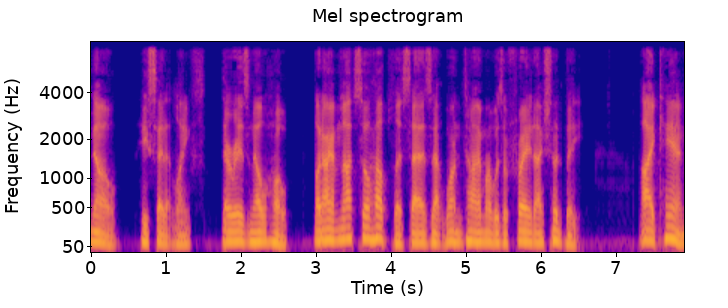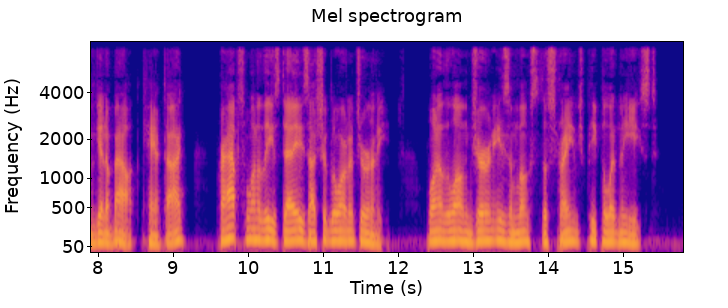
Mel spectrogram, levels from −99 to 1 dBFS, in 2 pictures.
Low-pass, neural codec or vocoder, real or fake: 7.2 kHz; codec, 16 kHz in and 24 kHz out, 1.1 kbps, FireRedTTS-2 codec; fake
